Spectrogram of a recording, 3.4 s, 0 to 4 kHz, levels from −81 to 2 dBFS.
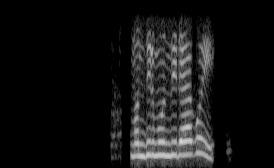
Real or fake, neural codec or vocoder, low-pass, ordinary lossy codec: real; none; 3.6 kHz; none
